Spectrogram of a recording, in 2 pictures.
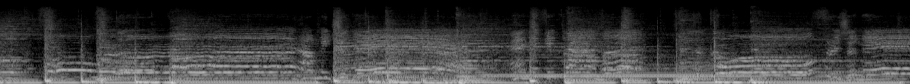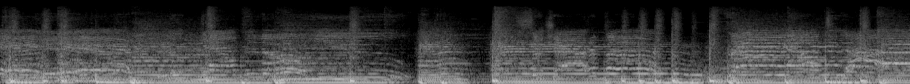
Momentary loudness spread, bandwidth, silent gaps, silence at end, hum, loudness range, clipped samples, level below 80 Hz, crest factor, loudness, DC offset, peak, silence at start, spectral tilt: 5 LU; 16 kHz; none; 0 s; none; 1 LU; under 0.1%; -30 dBFS; 16 dB; -24 LUFS; under 0.1%; -8 dBFS; 0 s; -6.5 dB/octave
